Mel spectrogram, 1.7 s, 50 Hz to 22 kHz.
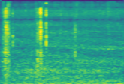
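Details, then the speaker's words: Newly replaced door lock actuator on a 2005 Nissan Frontier, connector just reconnected: a few crisp, solid clicks over a low background rumble; the actuator snaps through its travel cleanly. "make sure it clicks and now you hear that it works guys look at that"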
